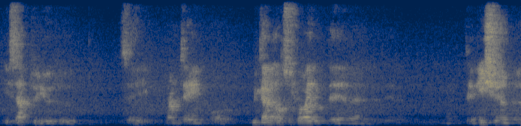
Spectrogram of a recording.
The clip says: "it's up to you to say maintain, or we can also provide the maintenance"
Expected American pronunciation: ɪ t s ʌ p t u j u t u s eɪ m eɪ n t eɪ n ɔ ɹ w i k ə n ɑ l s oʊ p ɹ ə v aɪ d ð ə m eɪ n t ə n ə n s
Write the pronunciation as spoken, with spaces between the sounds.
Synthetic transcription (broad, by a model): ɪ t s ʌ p t u j u t u s eɪ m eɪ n t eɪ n ɔ ɹ w i k ə n ɑ l s oʊ p ɹ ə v aɪ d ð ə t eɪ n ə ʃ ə n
